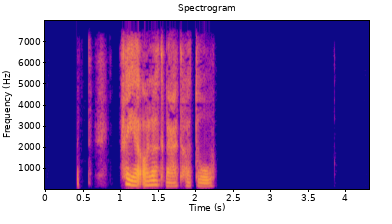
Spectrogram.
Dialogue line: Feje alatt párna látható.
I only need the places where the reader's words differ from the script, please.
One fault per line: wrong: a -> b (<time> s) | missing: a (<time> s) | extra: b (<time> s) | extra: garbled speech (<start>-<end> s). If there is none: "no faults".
missing: párna (1.6 s)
